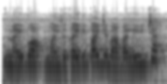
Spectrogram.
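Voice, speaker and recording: Man acting food-loving young cartoon brother-in-law, high male pitch, mellow tone, village family dialogue. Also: flat delivery, racing, muffled recording, natural voice. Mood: cheerful.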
